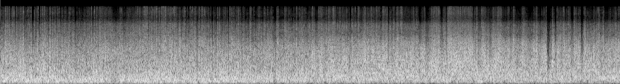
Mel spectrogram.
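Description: Wind rushing over the microphone at the open door of a moving passenger train, mixed with the train's steady running noise. Loud and unbroken throughout.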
